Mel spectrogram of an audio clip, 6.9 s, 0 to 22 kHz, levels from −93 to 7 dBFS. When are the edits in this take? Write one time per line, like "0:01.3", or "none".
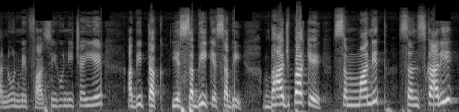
none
